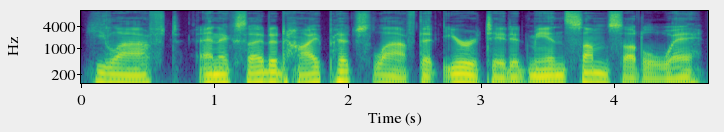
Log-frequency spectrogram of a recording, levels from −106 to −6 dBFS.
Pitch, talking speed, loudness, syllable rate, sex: 95 Hz, 180 wpm, -18 LUFS, 4.9 syllables/s, male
